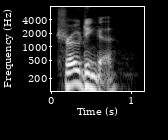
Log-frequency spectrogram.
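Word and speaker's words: Schrödinger: Shrodinga. Shrodinger. So, it's dingga, not ding.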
